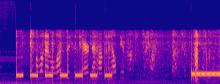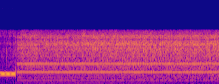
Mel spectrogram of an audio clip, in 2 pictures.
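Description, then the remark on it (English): A rapid run of phone keypad tones and a brief beep give way to a steady, hissing wash of telephone-line static with a faint hum, continuing unbroken for several seconds, on a recorded emergency call to police placed from the Imperial Memorial Gardens, a funeral home and cemetery. “The police mainly heard static. Here is the call.”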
